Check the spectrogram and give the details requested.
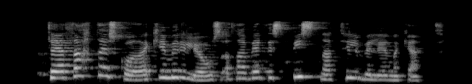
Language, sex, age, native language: Icelandic, female, 40-49, Icelandic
